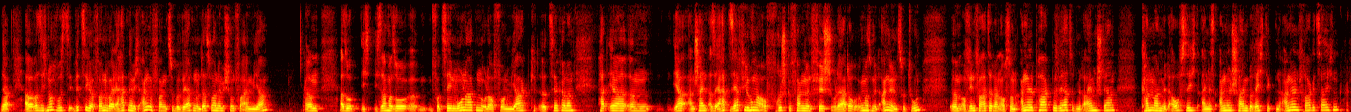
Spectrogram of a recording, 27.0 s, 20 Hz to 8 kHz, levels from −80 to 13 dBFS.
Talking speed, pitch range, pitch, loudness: 195 wpm, 145-175 Hz, 160 Hz, -16 LUFS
